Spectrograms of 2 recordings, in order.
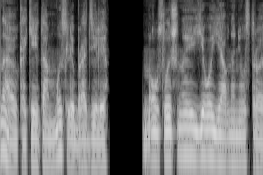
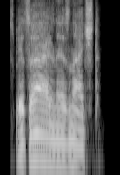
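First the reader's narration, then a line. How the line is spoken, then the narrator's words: Grumbling. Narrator (Russian): проворчал динамит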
